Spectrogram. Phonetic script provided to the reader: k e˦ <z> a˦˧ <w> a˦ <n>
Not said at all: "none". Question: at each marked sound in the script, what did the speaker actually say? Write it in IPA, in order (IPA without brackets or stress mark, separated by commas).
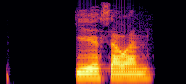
s, w, n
